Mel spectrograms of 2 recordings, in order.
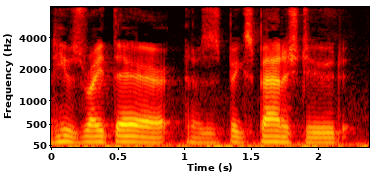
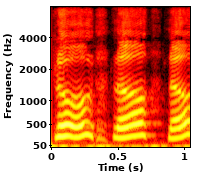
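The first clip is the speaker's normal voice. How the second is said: urgent protest; 12 semitones higher, 11 dB louder, slower than usual. Retold or imitated. Retold manager intervening.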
